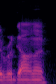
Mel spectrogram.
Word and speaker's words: Rano: yep 594 perfect and is it pronounced Rano for the last name yeah Rano okay Mr Rano and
